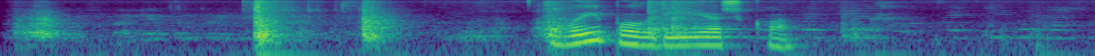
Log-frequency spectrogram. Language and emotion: Russian, neutral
